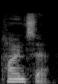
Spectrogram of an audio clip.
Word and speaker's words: heronshaw: being a corruption of heronshaw, or hernso, which is still used, in the provincial dialects, for a heron. In Suffolk and Norfolk it is pronounced harnsa, from which to handsaw is but a single step.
